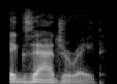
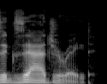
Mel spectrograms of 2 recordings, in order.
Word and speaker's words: exaggerate: Word number 7 is exaggerate. Now, repeat after me. Exaggerate, exaggerate. Remember, there is a double G in the spelling, but we do not pronounce the G strongly.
